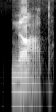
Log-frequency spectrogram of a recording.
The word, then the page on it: knop: American English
